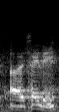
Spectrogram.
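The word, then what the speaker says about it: Selye: So János, I never say his name correctly, the great Hungarian physiologist János Szély, I know it's, how is it?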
